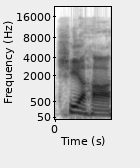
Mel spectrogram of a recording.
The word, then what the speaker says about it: Chiaha Mountain: start at chia mount chia ha sorry i said it wrong i said call chia pet mountain um but it it was supposed to start at chiaha mountain and then go north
